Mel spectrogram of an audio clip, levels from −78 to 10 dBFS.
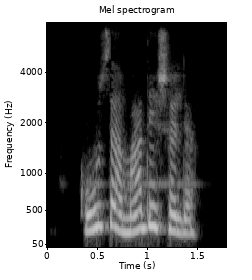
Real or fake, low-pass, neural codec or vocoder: real; 7.2 kHz; none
